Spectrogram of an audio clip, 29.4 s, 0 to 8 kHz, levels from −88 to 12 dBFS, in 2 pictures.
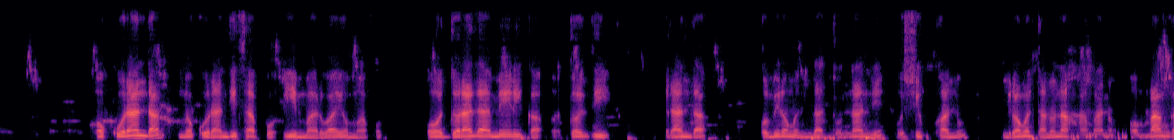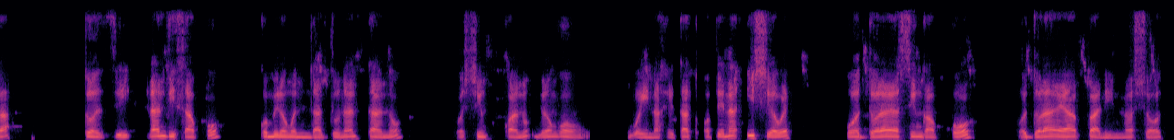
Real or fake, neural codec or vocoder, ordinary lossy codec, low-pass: fake; codec, 16 kHz, 8 kbps, FunCodec, trained on Chinese and English, 25 frames a second; AAC, 48 kbps; 7.2 kHz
